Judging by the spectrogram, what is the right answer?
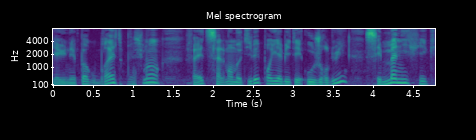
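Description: Lively intonation and a very fast pace mark this man's speech. His dark, mellow tone sounds dry and close with no echo. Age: 50s. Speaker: radio host. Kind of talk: radio panel discussion. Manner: animated.

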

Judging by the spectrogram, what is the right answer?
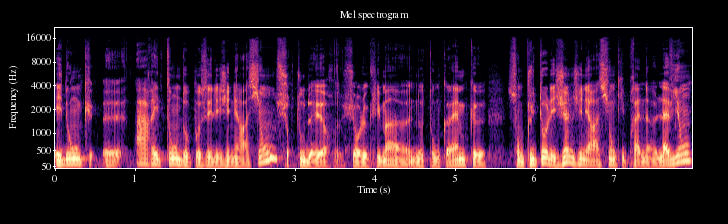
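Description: A man with a plain, everyday voice talks at a moderate pace and medium pitch, with ordinary pitch variation and hardly any pauses. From Paris, France. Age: 40s. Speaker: business leader. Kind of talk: radio interview. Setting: radio studio.

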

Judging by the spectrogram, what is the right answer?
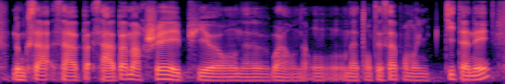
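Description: Captured on a very clean recording with a silent background, a man speaks at a very deep, low pitch. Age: 30s. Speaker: mortgage broker entrepreneur. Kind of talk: interview.

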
